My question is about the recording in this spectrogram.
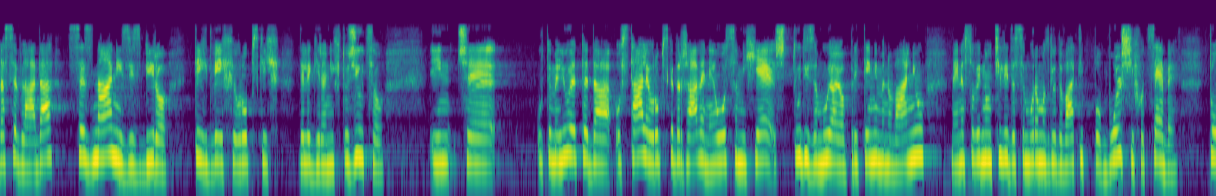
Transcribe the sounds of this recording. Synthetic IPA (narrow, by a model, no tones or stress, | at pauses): d̪asɛʋlaːd̪asɛznaːnizizbiːɾɔt̪eɣd̪ʋeːxɛwɾoːpskixd̪ɛlɛɡiːɾanixt̪ɔʒiwt̪sɛw | int͡ʃɛ | ut̪ɛmɛljuːjɛt̪ɛd̪aɔst̪aːlɛɛwɾoːpskɛd̪əɾʒaːʋɛnɛoːsəmjixjɛʃt̪ud̪izamuːjajɔpɾit̪emimɛnɔʋaːnjumɛːnɛsɔʋeːd̪nɔut͡ʃiːlid̪asɛmoːɾamɔzɡlad̪ɔʋaːt̪ipɔboːlʃixɔt̪sɛːbɛt̪o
